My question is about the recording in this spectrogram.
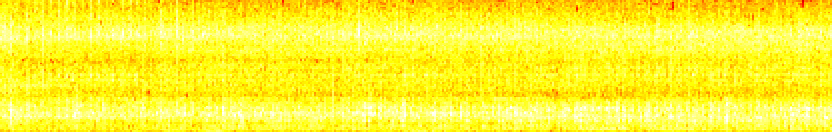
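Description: Old Cooksley belt linisher running steadily, its electric motor driving the belt through V-belt pulleys with a low, even hum. It is nice and quiet when running.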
